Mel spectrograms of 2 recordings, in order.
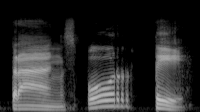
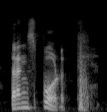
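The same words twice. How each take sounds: First: Split into syllables. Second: Said in the usual way. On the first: Shown as a demonstration. Teacher separates the word for students, "transporte" syllable by syllable. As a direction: sound out "transporte" in three drawn-out syllables. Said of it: "si yo separo esta palabra en". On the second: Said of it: "si yo separo esta palabra".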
